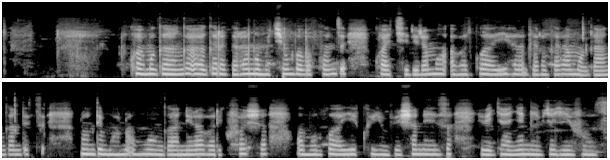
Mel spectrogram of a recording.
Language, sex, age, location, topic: Kinyarwanda, female, 25-35, Nyagatare, health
